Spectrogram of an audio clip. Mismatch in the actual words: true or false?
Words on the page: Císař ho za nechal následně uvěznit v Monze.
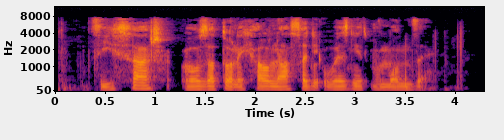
true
